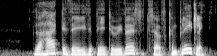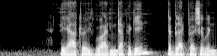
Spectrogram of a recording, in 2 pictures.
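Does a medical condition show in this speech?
Yes: profound deafness; profound deafness acquired at age 8 after language acquisition, not born deaf; speaks orally, language acquired before hearing loss.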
